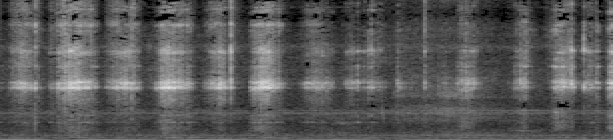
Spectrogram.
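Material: Cork.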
